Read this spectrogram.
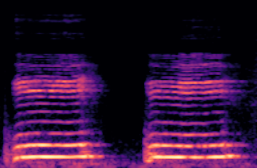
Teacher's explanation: Close a bit of your mouth like this shape. Oo, oo, ü, like a circle, and you put your sounds right in the front.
